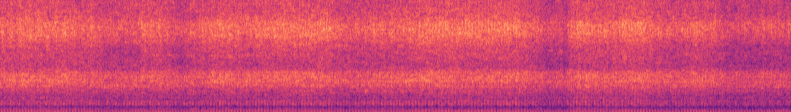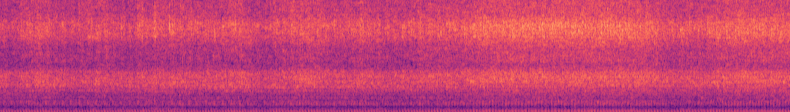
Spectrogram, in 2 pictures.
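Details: Tractor diesel cultivating after an engine-knocking repair: steady, even drone with a smooth firing beat and no knock under working load, running normally and healthy after the repair.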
